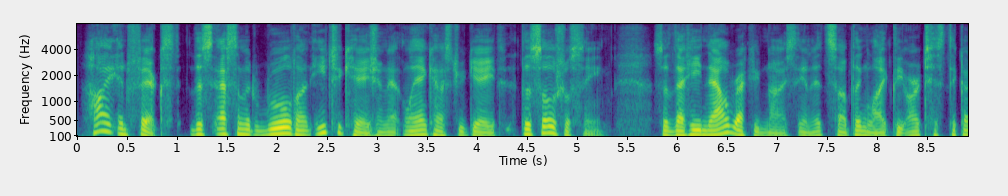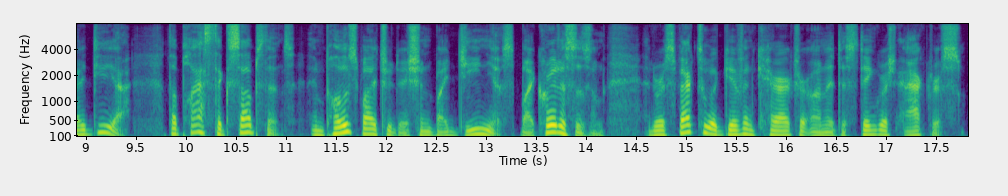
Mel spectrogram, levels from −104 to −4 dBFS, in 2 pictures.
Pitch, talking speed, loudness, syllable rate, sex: 115 Hz, 160 wpm, -19 LUFS, 5.3 syllables/s, male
